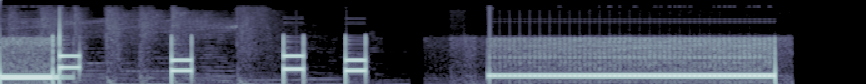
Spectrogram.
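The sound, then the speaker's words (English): A few quick touch-tone beeps are dialed in an uneven rhythm as a phone call is placed to a man, followed by a steady, loud telephone tone that holds for over a second and then cuts off. No one speaks. “So we do have Connor's phone number. And let's call him right now.”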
